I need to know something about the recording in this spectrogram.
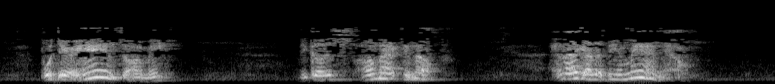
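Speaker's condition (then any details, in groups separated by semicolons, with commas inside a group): Tracheotomy; tracheotomy for 4 years, 8 surgeries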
